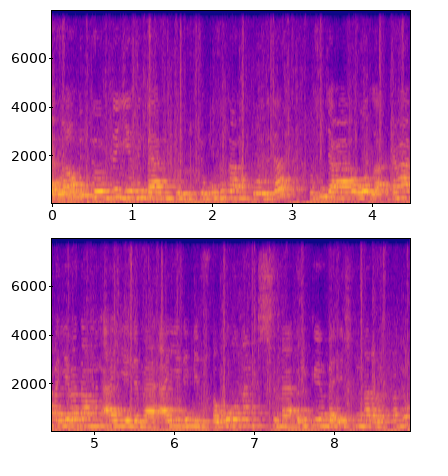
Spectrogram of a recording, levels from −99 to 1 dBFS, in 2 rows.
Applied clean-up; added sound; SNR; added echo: none; Livestock, farm animals, working animals; 11 dB; reverberation time 0.7 s.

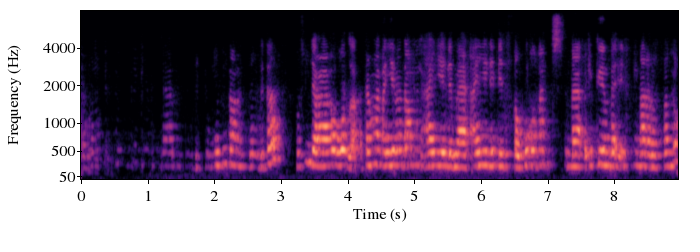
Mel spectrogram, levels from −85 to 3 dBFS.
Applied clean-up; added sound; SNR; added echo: neural mask model DeepFilterNet 3.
